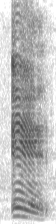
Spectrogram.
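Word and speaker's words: heir: The first letter in these three words might be H, but while you pronounce these words, you say are, honest, air.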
